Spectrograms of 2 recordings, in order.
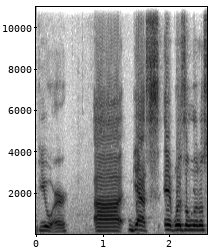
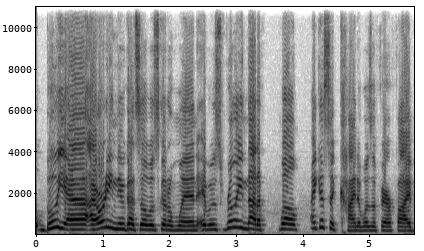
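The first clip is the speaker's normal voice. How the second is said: normal talking voice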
